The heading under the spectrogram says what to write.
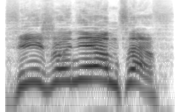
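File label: voice soviet infantry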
